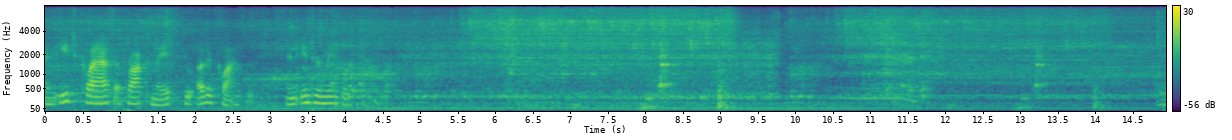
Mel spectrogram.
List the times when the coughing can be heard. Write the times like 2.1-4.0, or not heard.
3.8-4.5, 11.2-11.9.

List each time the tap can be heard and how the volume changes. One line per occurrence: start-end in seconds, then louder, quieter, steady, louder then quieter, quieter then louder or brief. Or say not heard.
0.0-14.9 louder then quieter.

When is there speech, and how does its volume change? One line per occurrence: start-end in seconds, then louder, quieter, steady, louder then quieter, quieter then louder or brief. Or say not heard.
0.0-4.3 quieter then louder.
